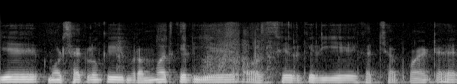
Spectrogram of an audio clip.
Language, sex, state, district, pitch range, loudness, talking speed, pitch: Hindi, male, Delhi, New Delhi, 100-110 Hz, -17 LUFS, 210 wpm, 105 Hz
